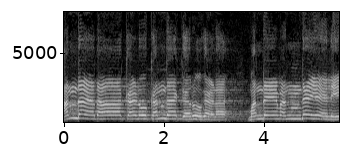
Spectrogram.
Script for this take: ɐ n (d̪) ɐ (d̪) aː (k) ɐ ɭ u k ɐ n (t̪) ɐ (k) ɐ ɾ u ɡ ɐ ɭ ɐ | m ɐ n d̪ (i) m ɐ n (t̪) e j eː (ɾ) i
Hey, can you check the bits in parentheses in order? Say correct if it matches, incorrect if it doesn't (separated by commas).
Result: correct, correct, correct, incorrect, correct, incorrect, incorrect, incorrect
